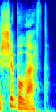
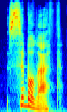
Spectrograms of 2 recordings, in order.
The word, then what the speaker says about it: Shibboleth: Say Shibboleth." If he said, "Sibboleth." because he could not pronounce the word correctly, they seized him and killed him at the fords of the Jordan.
